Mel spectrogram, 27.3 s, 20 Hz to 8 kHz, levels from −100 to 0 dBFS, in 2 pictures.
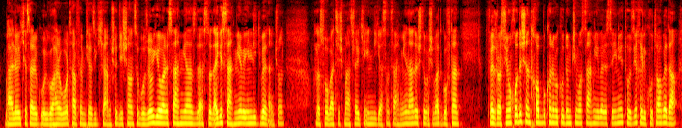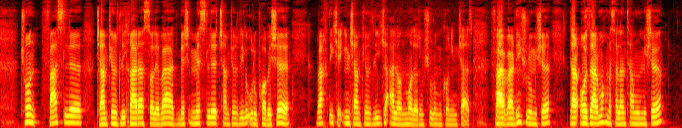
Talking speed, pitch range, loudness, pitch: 190 wpm, 125-145 Hz, -25 LUFS, 135 Hz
